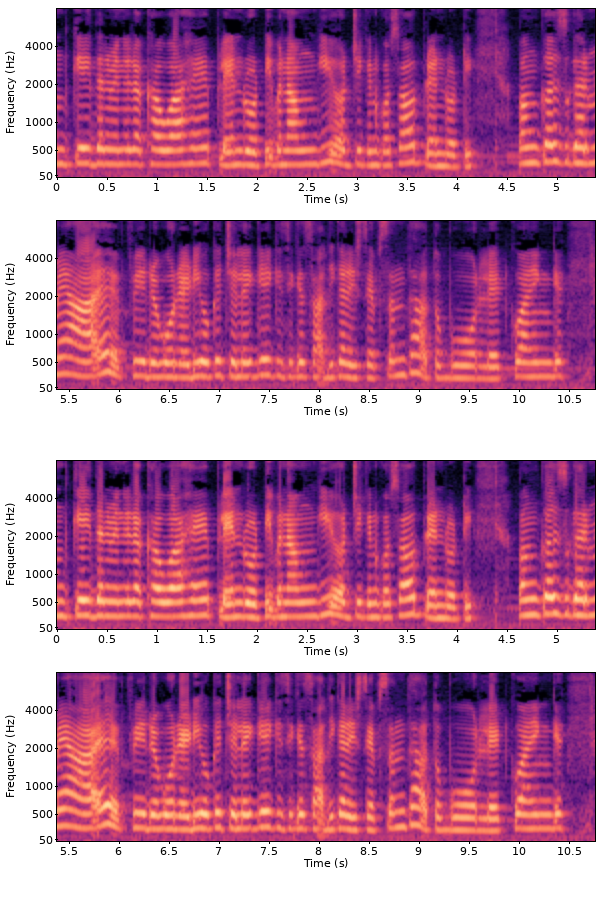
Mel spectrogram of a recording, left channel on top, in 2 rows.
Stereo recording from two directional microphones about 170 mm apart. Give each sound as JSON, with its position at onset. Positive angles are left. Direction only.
{"t": 0.0, "sound": "a woman's voice", "side_deg": -15}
